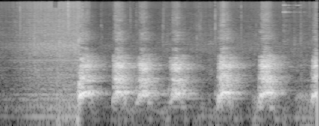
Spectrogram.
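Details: Great Dane named Padme barking indoors while following a new Roomba she dislikes; after about a second of low machine noise, six loud, deep barks come at irregular half-second gaps.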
